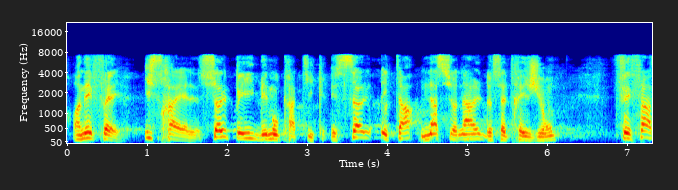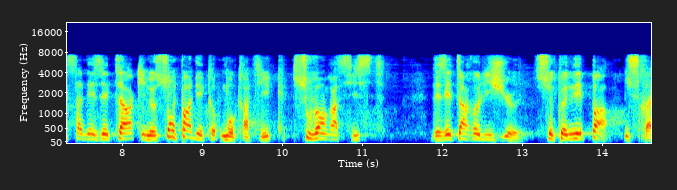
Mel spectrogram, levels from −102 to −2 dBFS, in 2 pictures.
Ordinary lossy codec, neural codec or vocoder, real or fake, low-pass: none; codec, 24 kHz, 3 kbps, HILCodec; fake; 7.2 kHz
